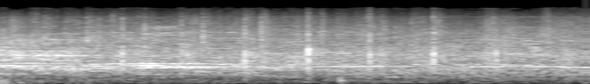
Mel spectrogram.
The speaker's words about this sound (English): Don't clap for that goofy ass nigga.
